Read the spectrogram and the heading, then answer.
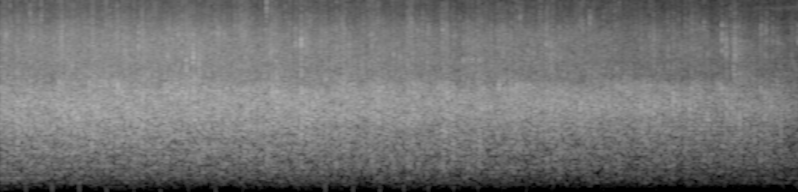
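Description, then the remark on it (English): Sustained applause from a large crowd for the Balavikas gurus (teachers), a dense, steady patter of many hands clapping at full volume for the whole stretch, fading only slightly toward the end, with no voices rising above it. “I think hats off to them, and we should give a big round of applause for all your gurus.”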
